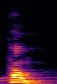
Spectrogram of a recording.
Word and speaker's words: thumb: will be डम डम इट इज थम थम यहां पर भी बी साइलेंट है तो इसका उच्चारण होगा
